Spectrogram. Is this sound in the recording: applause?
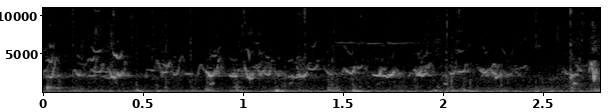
no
